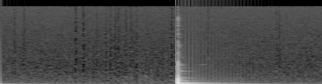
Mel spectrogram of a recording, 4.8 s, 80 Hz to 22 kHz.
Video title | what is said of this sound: GGBO 2021 Acoustic guitar build - Choice of materials | now i can hear a note sustaining for a good three seconds i would say probably longer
